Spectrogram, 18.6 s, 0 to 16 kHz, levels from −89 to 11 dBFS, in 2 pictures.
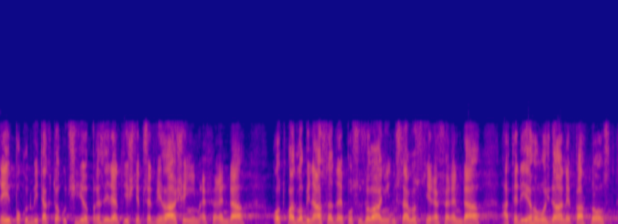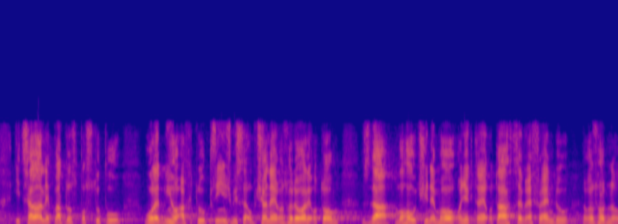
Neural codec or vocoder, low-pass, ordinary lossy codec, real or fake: codec, 16 kHz, 8 kbps, FunCodec, trained on LibriTTS, 25 frames a second; 7.2 kHz; AAC, 96 kbps; fake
